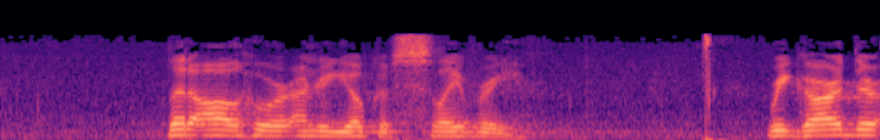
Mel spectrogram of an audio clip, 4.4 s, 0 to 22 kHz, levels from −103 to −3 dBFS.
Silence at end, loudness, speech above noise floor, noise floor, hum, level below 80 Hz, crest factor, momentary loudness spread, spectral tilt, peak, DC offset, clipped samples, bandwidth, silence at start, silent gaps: 0 s; -27 LUFS; 29 dB; -55 dBFS; none; -56 dBFS; 20 dB; 14 LU; -4 dB/octave; -8 dBFS; under 0.1%; under 0.1%; 8 kHz; 0.85 s; none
